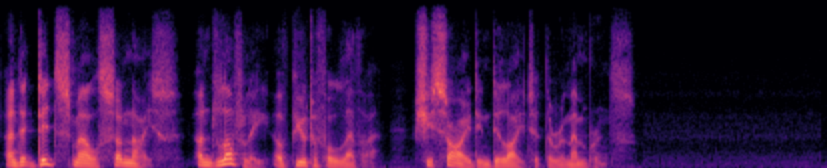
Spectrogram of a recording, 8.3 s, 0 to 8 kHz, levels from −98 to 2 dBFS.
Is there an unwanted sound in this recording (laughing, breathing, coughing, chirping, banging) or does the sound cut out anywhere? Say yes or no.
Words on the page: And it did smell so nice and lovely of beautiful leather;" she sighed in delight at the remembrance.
no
